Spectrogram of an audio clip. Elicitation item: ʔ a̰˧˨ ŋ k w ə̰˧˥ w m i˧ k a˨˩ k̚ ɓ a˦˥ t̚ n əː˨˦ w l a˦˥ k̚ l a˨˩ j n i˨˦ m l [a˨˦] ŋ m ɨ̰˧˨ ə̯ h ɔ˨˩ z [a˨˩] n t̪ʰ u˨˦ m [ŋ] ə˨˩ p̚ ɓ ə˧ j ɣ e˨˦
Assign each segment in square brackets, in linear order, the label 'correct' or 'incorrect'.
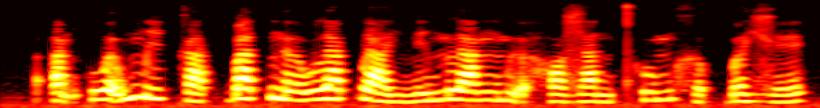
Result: incorrect: a˧, correct, incorrect: x

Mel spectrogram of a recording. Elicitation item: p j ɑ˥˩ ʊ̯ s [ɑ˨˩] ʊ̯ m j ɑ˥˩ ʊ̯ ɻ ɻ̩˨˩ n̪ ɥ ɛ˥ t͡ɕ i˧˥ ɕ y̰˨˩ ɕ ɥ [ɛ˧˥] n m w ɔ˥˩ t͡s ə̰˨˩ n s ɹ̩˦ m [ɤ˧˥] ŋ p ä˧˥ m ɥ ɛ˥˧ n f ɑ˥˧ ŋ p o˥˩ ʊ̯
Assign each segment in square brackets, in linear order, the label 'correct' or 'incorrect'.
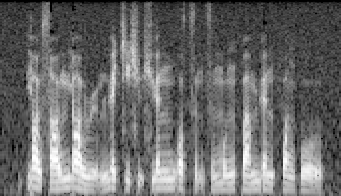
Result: incorrect: ɑ˧˥, incorrect: ɛ˥, correct

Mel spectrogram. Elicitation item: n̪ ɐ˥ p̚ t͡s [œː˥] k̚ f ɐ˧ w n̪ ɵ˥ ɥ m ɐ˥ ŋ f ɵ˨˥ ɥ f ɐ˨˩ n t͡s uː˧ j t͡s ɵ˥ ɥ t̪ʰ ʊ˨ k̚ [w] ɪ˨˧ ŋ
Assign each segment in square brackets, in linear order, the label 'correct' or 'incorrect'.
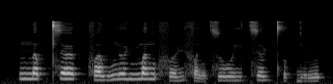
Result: correct, incorrect: j

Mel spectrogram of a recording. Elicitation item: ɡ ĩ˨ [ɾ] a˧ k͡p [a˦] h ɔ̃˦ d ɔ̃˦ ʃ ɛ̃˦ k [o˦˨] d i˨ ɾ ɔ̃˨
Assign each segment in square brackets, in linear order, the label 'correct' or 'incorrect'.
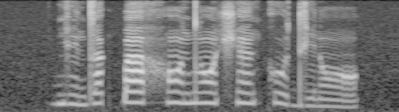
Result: incorrect: d, correct, incorrect: u˦˨

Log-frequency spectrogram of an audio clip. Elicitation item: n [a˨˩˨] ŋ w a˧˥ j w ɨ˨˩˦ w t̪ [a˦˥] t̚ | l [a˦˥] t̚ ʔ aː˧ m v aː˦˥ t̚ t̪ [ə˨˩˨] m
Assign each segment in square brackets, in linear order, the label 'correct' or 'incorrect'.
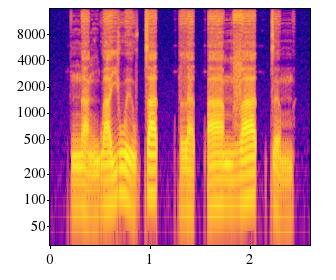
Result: correct, correct, incorrect: a˨˩, correct

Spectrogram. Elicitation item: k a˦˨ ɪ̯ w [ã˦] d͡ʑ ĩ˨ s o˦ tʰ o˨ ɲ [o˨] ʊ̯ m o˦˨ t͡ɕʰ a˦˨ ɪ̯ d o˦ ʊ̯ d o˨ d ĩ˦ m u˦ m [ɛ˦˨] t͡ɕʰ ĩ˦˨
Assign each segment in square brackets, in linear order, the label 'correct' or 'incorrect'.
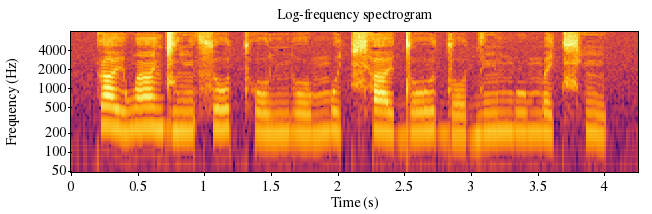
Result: correct, correct, correct

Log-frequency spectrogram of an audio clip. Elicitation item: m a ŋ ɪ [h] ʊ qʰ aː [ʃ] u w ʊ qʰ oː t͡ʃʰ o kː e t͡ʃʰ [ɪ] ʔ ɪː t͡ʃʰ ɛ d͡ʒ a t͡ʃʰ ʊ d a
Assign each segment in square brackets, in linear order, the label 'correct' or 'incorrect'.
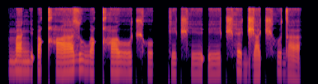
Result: incorrect: ʔ, incorrect: z, incorrect: ɪː

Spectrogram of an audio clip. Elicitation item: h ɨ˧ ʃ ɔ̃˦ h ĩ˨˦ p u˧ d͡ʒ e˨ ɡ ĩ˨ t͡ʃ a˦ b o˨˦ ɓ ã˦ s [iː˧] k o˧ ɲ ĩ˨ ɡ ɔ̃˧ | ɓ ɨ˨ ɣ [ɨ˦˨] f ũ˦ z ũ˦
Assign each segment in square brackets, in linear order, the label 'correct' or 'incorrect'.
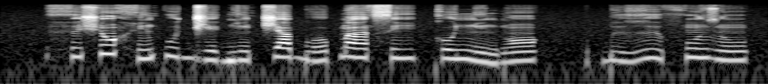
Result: correct, correct

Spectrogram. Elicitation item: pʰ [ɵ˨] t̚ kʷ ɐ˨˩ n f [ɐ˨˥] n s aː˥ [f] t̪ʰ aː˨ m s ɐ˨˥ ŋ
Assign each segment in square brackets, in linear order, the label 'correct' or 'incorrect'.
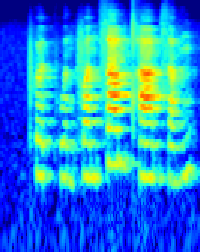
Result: correct, incorrect: ɐ˨, incorrect: m

